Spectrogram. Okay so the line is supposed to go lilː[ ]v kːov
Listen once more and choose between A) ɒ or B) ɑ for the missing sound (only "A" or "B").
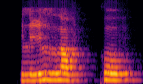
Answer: A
